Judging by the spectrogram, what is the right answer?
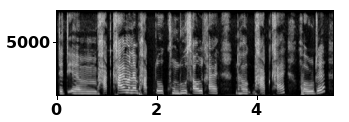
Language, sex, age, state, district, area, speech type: Assamese, female, 60+, Assam, Dibrugarh, rural, spontaneous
